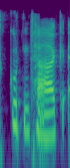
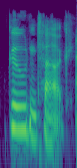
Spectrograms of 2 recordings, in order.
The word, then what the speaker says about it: Guten Tag: You stretch the U too much. So it's Guten Tag and not Guten Tag.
